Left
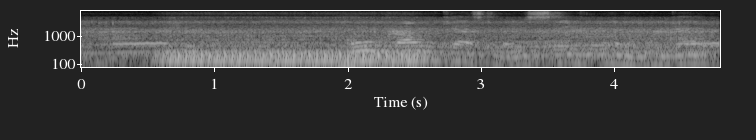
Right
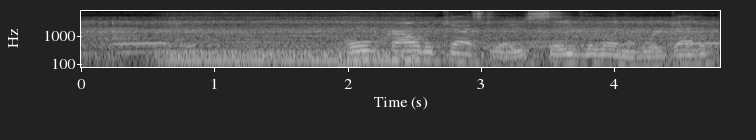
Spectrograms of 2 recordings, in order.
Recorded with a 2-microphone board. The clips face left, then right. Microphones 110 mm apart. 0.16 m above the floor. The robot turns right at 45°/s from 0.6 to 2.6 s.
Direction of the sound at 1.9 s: 140° right.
